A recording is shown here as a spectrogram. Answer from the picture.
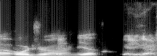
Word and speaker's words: Orgeron: Orgeron, yep.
